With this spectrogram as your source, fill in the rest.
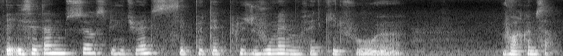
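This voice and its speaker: A French woman giving a casual tarot reading, chatty and gentle, with many fillers and restarts. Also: mid-range voice, little pitch movement, slow, gravelly. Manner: gentle, reassuring advice. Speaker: tarot card reader.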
